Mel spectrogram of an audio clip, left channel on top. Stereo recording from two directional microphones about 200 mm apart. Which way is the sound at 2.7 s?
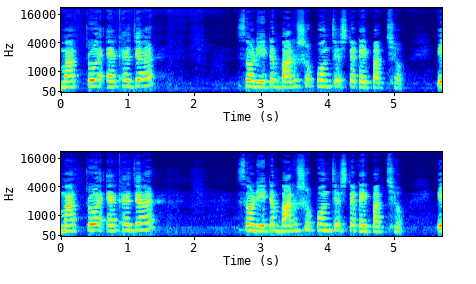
30° right (ahead or behind).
